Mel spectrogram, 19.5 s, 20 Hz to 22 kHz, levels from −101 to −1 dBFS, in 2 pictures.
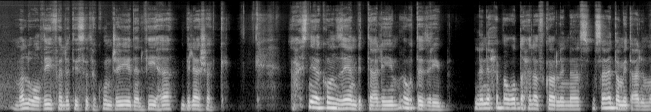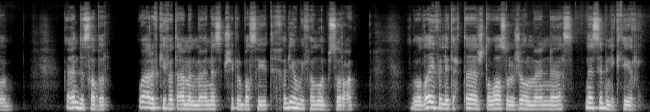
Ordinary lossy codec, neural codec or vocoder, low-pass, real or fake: none; none; none; real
